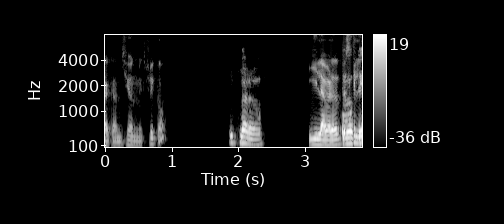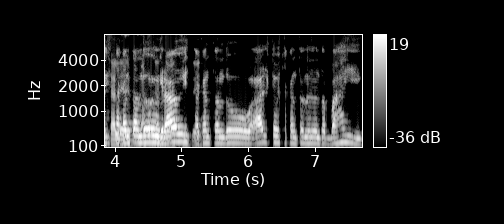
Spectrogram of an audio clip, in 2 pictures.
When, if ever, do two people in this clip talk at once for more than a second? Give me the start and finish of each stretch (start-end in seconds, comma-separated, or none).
3.5-5.3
